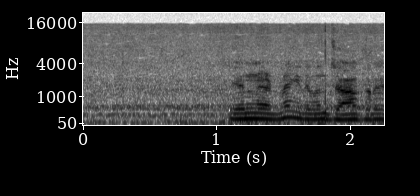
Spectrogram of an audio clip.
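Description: A honeybee buzzing close by, starting about a second in: a low, steady hum that wavers slightly in pitch.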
